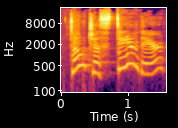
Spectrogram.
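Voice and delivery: high, slow, exasperated cry; screaming. A narrator's reading. Wife urges her idle husband, screaming. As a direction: berate him in a high, drawn-out voice. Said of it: "Missus Gloop screamed at Mister Gloop".

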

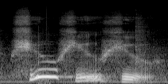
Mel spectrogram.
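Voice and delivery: high, loud sighs of relief; relieved whew. Acted. Hamster relieved after danger.

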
